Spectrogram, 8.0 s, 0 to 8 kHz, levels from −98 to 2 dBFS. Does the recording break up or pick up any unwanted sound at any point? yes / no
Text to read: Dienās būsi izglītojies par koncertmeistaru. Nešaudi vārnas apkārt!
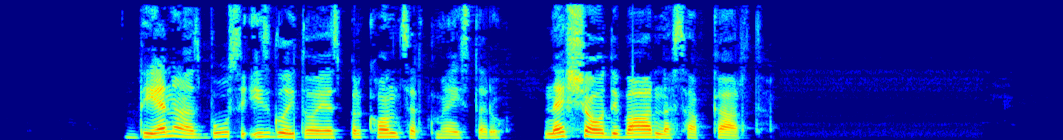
no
